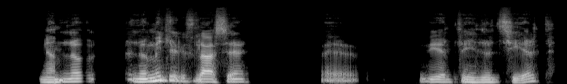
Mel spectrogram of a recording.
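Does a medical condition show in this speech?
Yes: Parkinson's disease; severe forgetfulness.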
